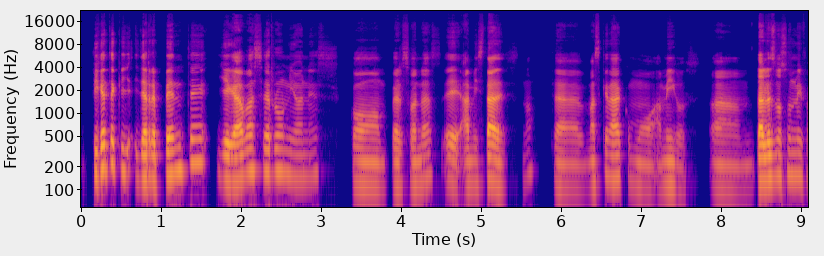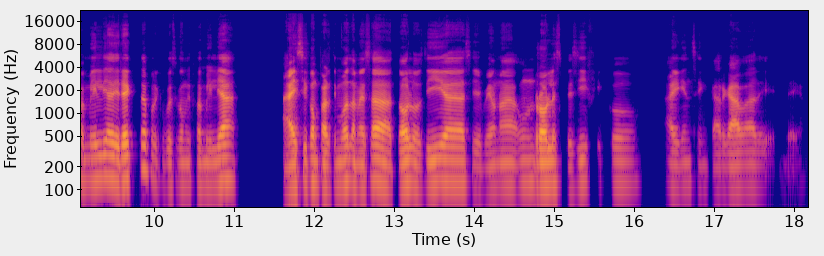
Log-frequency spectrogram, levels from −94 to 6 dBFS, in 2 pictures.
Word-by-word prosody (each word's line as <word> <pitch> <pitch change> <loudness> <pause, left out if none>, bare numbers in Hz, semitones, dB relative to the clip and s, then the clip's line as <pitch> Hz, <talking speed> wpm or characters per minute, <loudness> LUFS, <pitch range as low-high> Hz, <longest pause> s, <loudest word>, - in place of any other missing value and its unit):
Fíjate 190 +6 +5
que 180 -4 -8
y - - -15
de 140 0 +7
repente, 180 - +1
llegaba 140 +1 +6
a - - +2
hacer 175 -1 -2
reuniones, 160 -1 -10
con 115 -2 -5
personas, 120 +6 -7
eh, 130 - -1
amistades, 120 -1 +3
¿no? 155 +4 -25
O 175 +1 -38
sea, 110 -2 -6
más 115 +1 -9
que 150 - -8
nada 140 0 +2
como 110 -5 -13
amigos. 105 -3 -11
Am, 105 -1 -10
tal 130 0 +10
vez 140 +1 +5
no 150 -1 -4
son 155 +1 -10
mi 150 - -6
familia 135 +1 -4
directa, 135 +7 +3
porque 125 -5 -17
pues, 115 0 -14
con 115 - -13
mi 110 - -14
familia, 120 +3 -1 0.5
ahí 110 - +5
sí 125 +3 -8
compartimos 120 0 -2
la 120 - -3
mesa 115 0 +2
todos 115 +2 +3
los 110 -4 -6
días. 120 0 -1
Y 105 - -13
había 100 +1 -10
una 110 0 -7
un 120 +1 -13
rol 115 0 +5
específico. 120 +1 -14 0.3
Alguien 110 +1 -10
se 110 -3 -27
encargaba 105 +1 -6
de 105 0 -23
de - - -29
120 Hz, 175 wpm, -22 LUFS, 110-140 Hz, 0.5 s, tal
